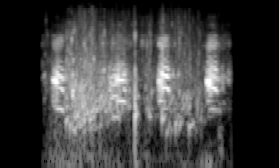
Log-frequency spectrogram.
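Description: A flamingo gives a quick run of four harsh, nasal, goose-like honks spread over about two seconds, with no other sounds.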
